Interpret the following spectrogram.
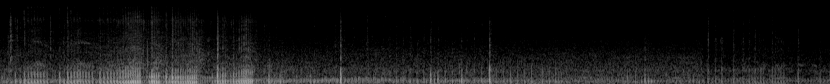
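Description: Trials motorcycle engine revving in bursts for the first two and a half seconds while the bike climbs over rock. It then goes quieter, with a few sharp clicks and knocks.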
